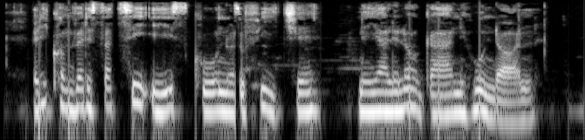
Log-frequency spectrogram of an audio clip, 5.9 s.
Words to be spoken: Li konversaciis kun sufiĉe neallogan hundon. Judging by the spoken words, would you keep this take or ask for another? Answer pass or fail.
pass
